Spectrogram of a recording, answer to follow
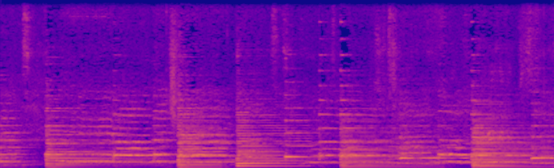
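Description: Upright piano played solo: full chords with deep bass notes, each struck afresh about every one to two seconds and left to ring.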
